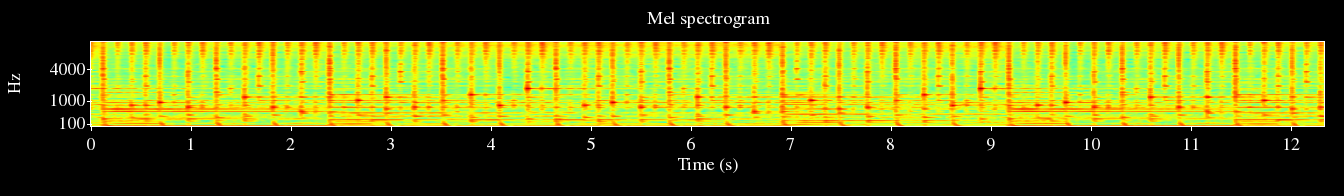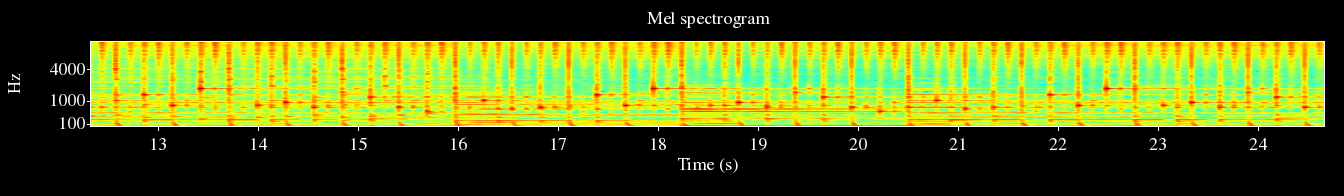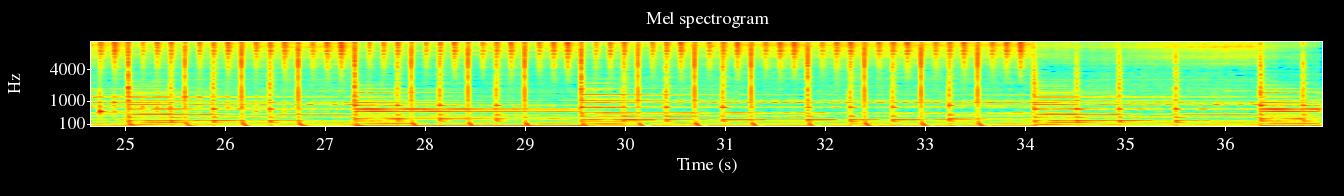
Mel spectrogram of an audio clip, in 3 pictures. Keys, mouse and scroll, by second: 2.4 click, 3.2-4.6 drag, 5.3 click, 6.2-7.4 drag, 8.8 click, 11.8 click, 12.3 click, 14.0 click, 15.3 click, 16.3 click, 17.0-17.7 alt+middle drag, 18.4 alt+middle click, 19.1 click, 27.0 alt+shift+middle click, 27.4 alt+middle click, 28.9 shift+d, 30.0-31.6 drag, 32.0 alt+shift+middle click, 33.5 shift+d, 34.6-36.9 drag.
